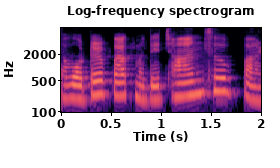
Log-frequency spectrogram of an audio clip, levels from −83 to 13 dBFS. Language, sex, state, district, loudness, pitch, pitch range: Marathi, female, Maharashtra, Dhule, -18 LUFS, 225 Hz, 200-245 Hz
